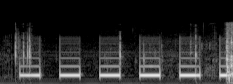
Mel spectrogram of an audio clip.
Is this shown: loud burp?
no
